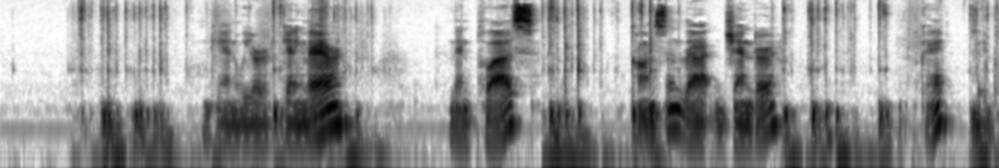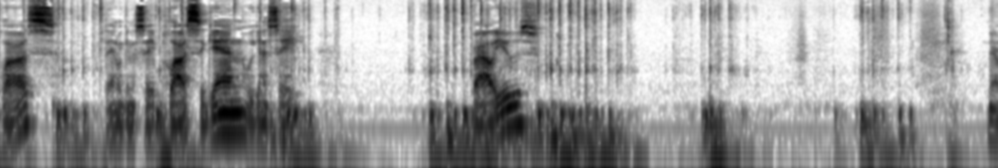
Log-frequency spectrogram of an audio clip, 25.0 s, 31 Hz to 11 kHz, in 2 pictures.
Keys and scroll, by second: 7.8 Return, 13.3 shift+Return.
